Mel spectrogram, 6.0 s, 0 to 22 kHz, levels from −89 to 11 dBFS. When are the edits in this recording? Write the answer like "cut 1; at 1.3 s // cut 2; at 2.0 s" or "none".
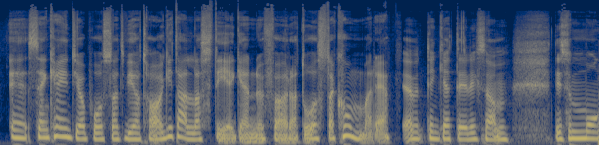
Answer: none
